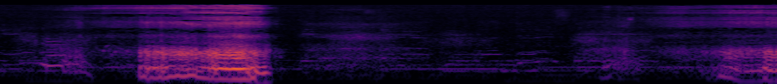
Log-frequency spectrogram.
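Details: Two people, a girl and her dad, snoring together as a tag team: a rough, low snore swells and fades against faint room sound and music.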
